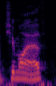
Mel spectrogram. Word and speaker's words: Chimaev: Is Chimaev... I said it wrong. Chimaev.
